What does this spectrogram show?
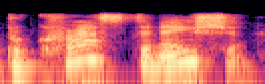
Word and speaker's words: procrastination: always before the tion so you say nation stress on the first syllable because it's before the tion but procrastination procrastination right it's not procrastination it's procrastination so again it'll be stressed on this syllable before so you have to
